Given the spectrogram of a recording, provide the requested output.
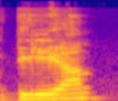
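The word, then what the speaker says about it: Delian: Uh we we usually pronounce the company Dillian. It comes from the the island of Dillos.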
